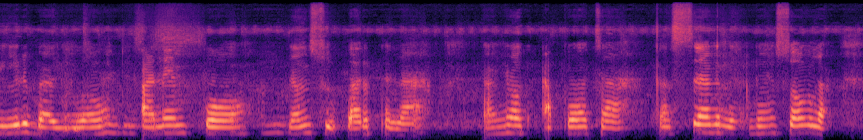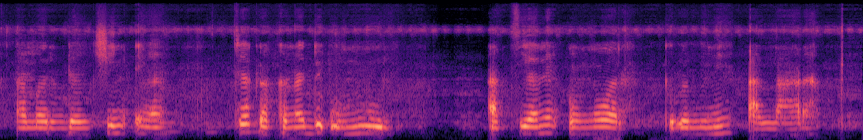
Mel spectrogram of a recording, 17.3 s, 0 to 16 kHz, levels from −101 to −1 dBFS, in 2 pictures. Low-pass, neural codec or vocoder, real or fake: 14.4 kHz; codec, 44.1 kHz, 2.6 kbps, SNAC; fake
